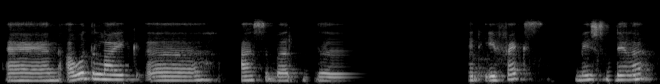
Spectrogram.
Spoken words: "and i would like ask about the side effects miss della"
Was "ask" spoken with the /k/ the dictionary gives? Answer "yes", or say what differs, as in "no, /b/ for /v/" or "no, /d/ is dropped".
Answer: no, /k/ is dropped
